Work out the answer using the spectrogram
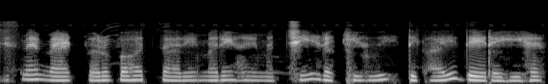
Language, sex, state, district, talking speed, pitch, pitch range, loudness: Hindi, female, Uttar Pradesh, Lalitpur, 155 wpm, 190 Hz, 185-200 Hz, -19 LUFS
